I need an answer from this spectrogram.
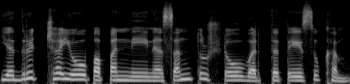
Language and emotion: Kannada, neutral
